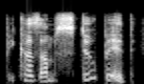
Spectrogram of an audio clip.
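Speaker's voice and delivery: mock tearful high voice, stress on stupid; imitating Penny. Vlogger voicing a crying Penny, high mock-tearful. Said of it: "And she says".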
